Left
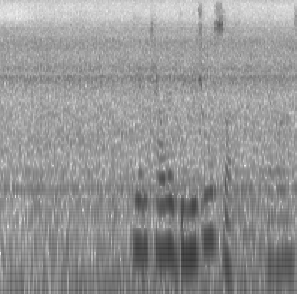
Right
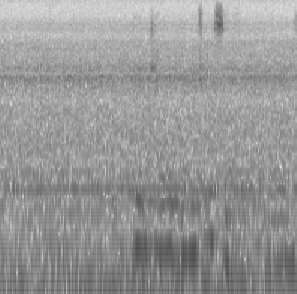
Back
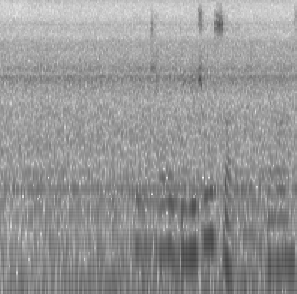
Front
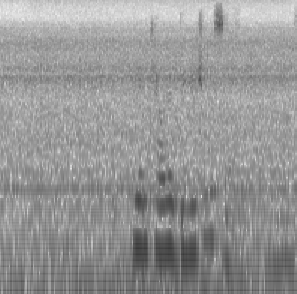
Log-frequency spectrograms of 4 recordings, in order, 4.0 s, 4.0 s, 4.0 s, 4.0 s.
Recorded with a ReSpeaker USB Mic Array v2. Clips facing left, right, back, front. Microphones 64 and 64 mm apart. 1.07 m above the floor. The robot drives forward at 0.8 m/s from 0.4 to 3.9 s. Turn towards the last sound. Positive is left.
turn(degrees=160)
